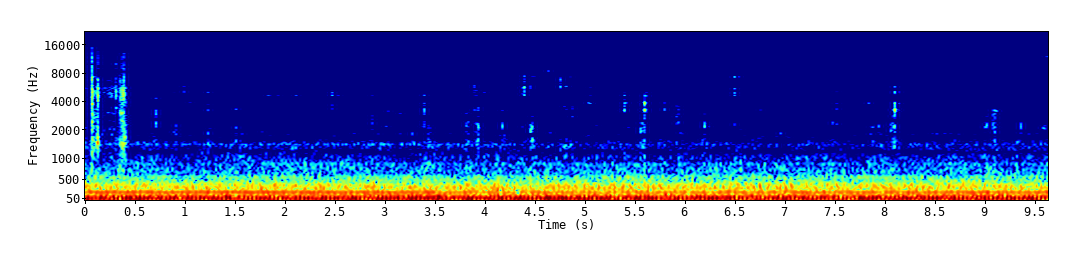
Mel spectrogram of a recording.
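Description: A person chewing a mouthful of food, with faint scattered mouth clicks, over a steady low rumble and hum inside a car's cabin.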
